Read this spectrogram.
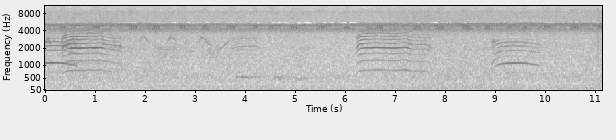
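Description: Sheep bleat nearby.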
